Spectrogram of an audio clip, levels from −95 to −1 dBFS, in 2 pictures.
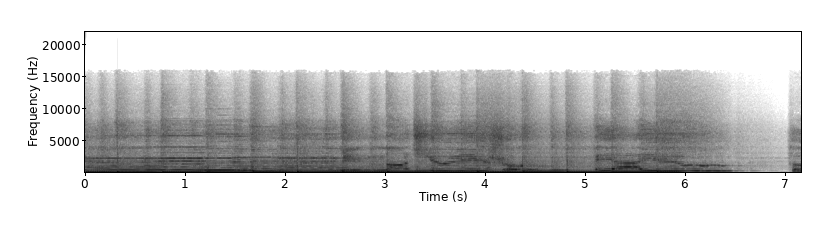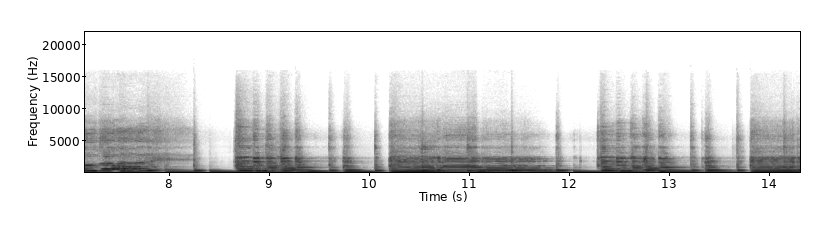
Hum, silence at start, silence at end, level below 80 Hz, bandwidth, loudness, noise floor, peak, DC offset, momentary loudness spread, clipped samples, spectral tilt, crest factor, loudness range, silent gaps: none; 0 s; 0 s; -26 dBFS; 14.5 kHz; -18 LUFS; -50 dBFS; 0 dBFS; under 0.1%; 10 LU; under 0.1%; -5.5 dB/octave; 18 dB; 6 LU; none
